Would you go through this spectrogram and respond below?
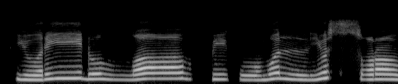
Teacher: Nah, jadi panjang pendeknya juga hati-hati Bu. Alyusro rnya enggak boleh panjang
